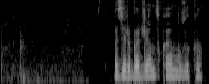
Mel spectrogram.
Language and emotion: Russian, neutral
